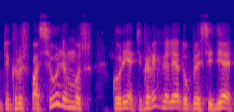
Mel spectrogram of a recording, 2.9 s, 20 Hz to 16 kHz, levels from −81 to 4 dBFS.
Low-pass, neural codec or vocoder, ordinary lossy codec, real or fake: 7.2 kHz; codec, 16 kHz, 0.8 kbps, ZipCodec; Opus, 32 kbps; fake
